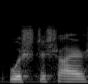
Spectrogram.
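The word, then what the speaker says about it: Worcestershire: bit of maple syrup and some W sauce worshire sauce as they say and what I don't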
